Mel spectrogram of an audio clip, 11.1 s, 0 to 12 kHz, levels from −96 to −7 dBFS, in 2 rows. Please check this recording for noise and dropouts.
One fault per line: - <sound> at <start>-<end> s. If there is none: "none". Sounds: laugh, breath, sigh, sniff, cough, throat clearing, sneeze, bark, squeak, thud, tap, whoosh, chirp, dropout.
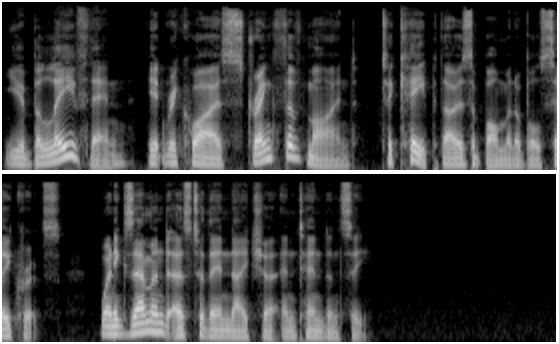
none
